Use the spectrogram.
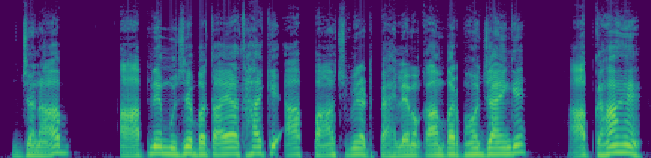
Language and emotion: Urdu, angry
